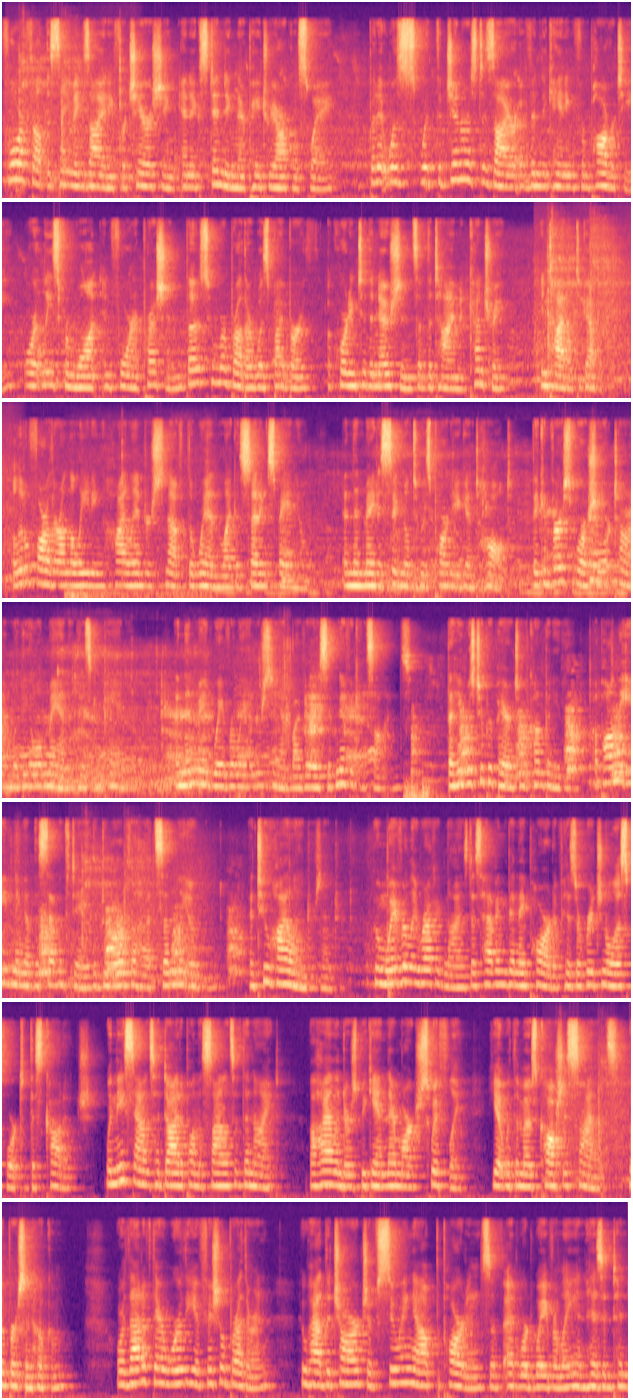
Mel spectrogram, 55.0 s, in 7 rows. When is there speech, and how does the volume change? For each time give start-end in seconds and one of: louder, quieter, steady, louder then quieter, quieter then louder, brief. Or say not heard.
0.0-54.9 steady.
